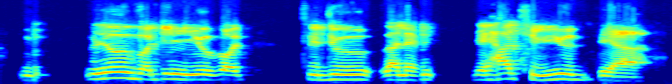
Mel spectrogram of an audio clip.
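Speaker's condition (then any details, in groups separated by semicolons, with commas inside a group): Cerebral palsy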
